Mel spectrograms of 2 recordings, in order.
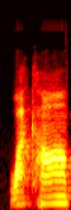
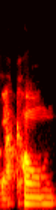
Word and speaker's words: Wacom: used to working with a Wacom or a comb tablet depending on who you talk to it the pronunciation changes yeah I assume that's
